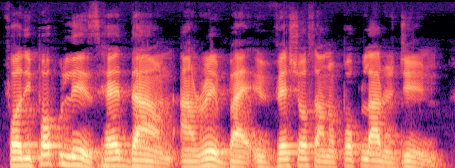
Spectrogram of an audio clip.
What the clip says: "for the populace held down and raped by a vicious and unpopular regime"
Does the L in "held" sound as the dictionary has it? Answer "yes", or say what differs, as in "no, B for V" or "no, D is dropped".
no, L is dropped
